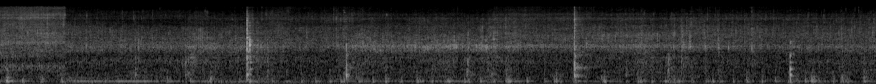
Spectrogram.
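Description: Chicken curry sizzling in a pan as it is stirred with a steel spoon, a steady hiss broken by a few sharp clicks of the spoon against the pan, the loudest about two and a half seconds in.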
